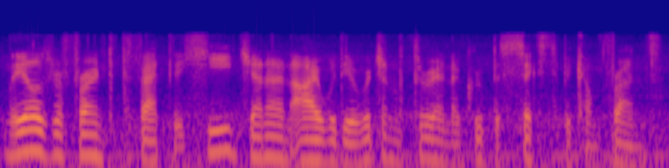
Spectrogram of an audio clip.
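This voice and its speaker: A man reading a visual novel aloud as a streamer, with expressive reactions. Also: lowish voice, fast talker. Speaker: video game streamer. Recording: dull lo-fi mic with clear background noise.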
